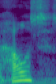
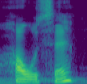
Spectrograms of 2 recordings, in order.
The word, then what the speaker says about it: house: Și house cu S. Dar uh, este un alt termen, to house, adică a găzdui pe cineva, a ține pe cineva în casă, se scrie exact la fel, house, H-O-U-S-E, dar se pronunță Z, house, to house someone.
